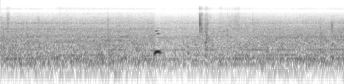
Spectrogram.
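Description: Steady background rush of traffic noise, broken by a brief pitched sound about two seconds in, the loudest moment, and a light sharp splash about three seconds in as a small sheepshead is dropped back into the water.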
